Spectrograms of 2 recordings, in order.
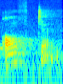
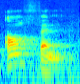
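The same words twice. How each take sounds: First: The t sound is clearly pronounced. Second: The t sound is left out entirely. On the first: The speaker calls it wrong. "we don't say often" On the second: The speaker calls it right. "we say often. This T is silent"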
